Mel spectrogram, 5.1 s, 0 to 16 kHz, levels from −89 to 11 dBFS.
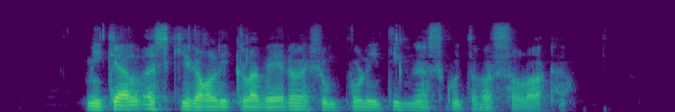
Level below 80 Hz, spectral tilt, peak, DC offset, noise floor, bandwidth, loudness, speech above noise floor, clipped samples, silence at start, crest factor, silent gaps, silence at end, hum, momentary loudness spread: -48 dBFS; -7 dB/octave; -2 dBFS; under 0.1%; -84 dBFS; 7.4 kHz; -21 LUFS; 64 dB; under 0.1%; 0.65 s; 20 dB; none; 0.85 s; none; 12 LU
